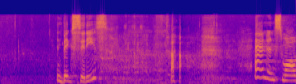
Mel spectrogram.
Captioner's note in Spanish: Risas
